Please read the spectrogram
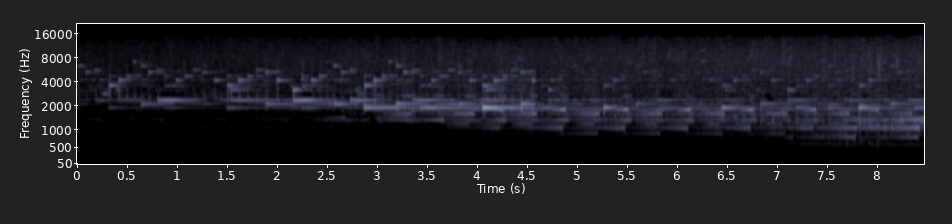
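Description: Faint, tinkling chimes: many quick, overlapping high notes like a wind chime, with no beat or bass under them. About three seconds in the notes settle lower in pitch and grow a little louder.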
